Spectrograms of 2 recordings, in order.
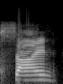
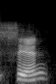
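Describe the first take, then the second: First: The vowel is long, like the word sign. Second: The vowel is short, like the word sin. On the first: The speaker calls it right. "Sine, S-I-N, okay?" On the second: The speaker calls it wrong. "Don't say sin"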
